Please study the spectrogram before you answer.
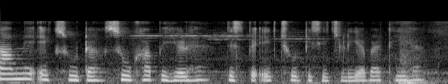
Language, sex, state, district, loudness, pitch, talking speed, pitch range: Hindi, female, Maharashtra, Washim, -16 LUFS, 195 Hz, 185 wpm, 175-205 Hz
